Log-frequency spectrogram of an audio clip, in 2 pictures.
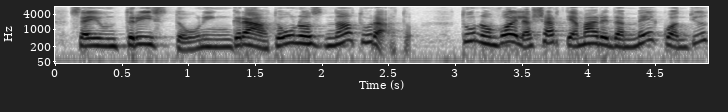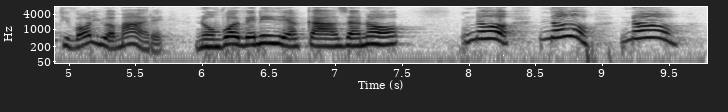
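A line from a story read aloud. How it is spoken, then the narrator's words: Shouted. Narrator (Italian): gridò Smike retrocedendo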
